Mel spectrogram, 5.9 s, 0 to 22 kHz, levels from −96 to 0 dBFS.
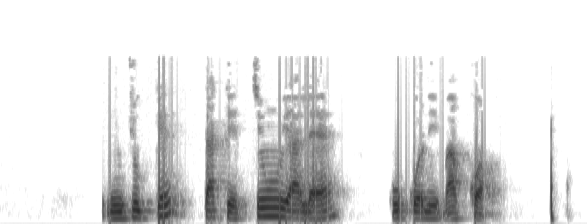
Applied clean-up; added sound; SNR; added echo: none; none; none; none.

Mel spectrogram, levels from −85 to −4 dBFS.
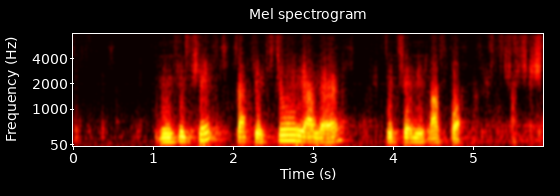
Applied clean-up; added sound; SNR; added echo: neural separator model SepFormer DNS4.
